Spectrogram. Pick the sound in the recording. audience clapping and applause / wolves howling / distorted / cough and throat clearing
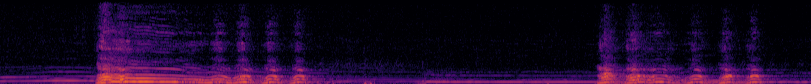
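wolves howling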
